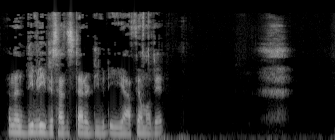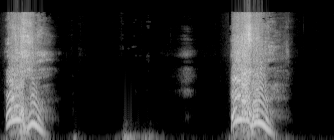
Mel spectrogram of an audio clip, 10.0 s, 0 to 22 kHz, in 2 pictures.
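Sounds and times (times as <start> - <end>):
man sneezing: 5.1 - 5.9, 8.5 - 9.4.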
